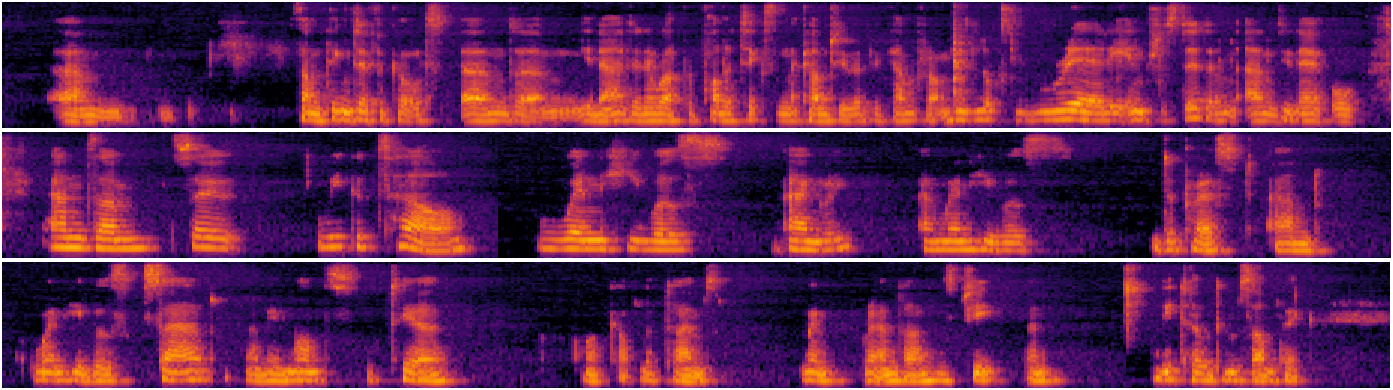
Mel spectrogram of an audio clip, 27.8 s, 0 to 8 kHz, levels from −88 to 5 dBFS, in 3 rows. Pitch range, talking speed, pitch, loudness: 120-150 Hz, 145 wpm, 135 Hz, -21 LUFS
